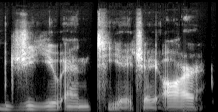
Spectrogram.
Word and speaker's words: Gunther: Gunther is Gunthar.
